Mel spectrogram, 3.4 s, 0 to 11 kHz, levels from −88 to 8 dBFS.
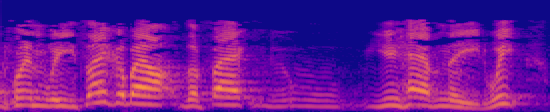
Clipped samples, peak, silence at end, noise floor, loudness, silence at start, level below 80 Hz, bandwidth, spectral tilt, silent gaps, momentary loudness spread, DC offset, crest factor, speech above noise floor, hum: under 0.1%; -6 dBFS; 0.2 s; -47 dBFS; -24 LUFS; 0 s; -78 dBFS; 6.2 kHz; -5 dB/octave; none; 23 LU; under 0.1%; 20 dB; 22 dB; none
